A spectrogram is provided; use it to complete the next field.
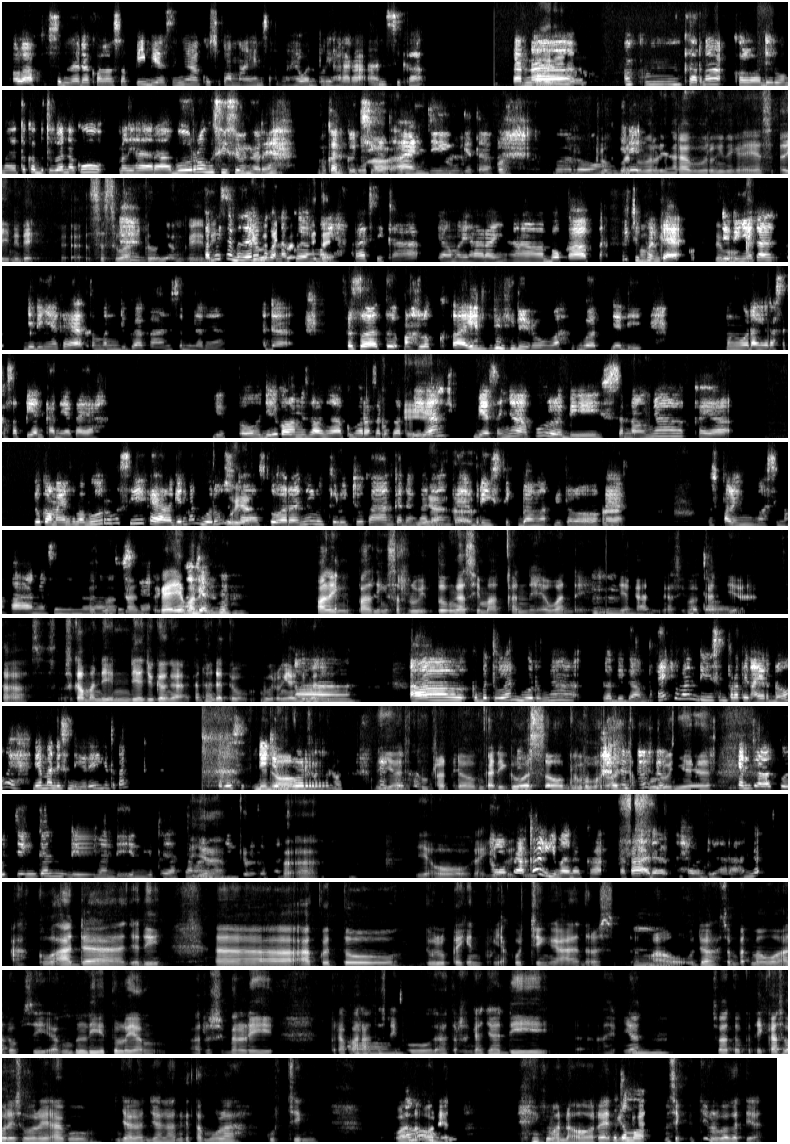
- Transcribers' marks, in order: static; laughing while speaking: "sebenarnya bukan"; distorted speech; chuckle; laughing while speaking: "lain di"; other background noise; tapping; laughing while speaking: "ngajak burung"; laugh; laughing while speaking: "keburu"; sniff; chuckle
- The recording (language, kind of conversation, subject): Indonesian, unstructured, Bagaimana hewan peliharaan dapat membantu mengurangi rasa kesepian?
